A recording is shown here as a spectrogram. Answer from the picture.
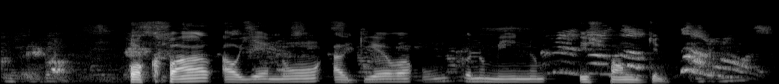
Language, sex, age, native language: Icelandic, male, 30-39, Albanian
